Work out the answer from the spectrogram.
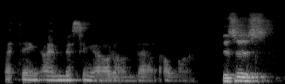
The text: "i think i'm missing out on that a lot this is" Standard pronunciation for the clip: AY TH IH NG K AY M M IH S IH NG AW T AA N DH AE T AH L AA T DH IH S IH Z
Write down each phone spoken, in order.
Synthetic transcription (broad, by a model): AY TH IH NG K AY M M IH S IH NG AW T N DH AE T AH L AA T DH IH S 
